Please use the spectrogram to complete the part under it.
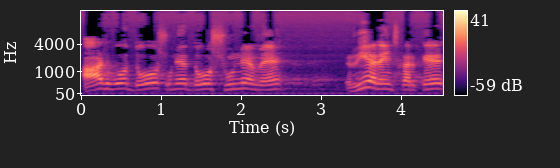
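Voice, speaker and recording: A man arguing his point as a panelist on a remote link, in a measured, formal way. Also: high-pitched, fairly even intonation, a bit bright, low-quality recording. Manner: measured, formal, deliberate delivery. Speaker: political panelist. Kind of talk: debate argument. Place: remote call-in.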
